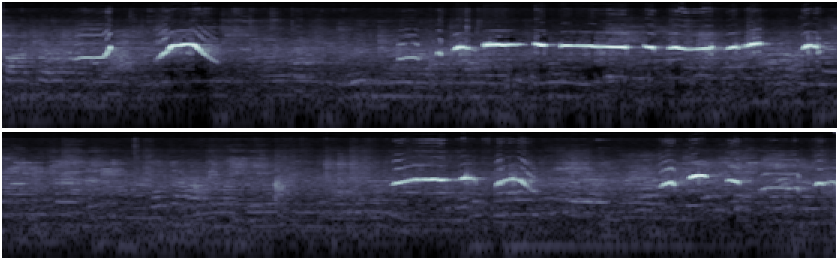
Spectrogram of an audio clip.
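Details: A male pet cockatiel sings his favourite tunes: a run of clear, looping whistles, some rising and falling, with short warbled phrases.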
